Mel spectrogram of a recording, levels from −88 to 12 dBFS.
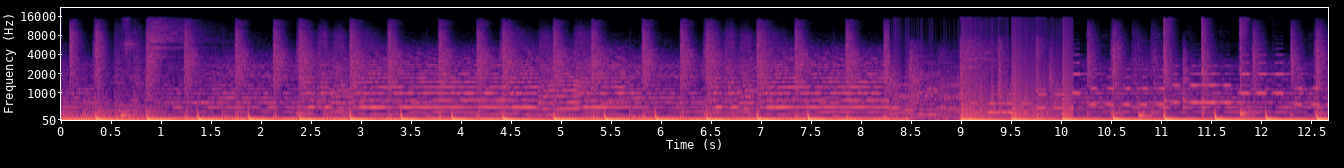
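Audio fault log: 8.28 to 10.13 s: interleaved audio read as planar. Sound turns dull and robotic, buzzing at 172 Hz, which fits short 256-sample blocks split into halves.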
